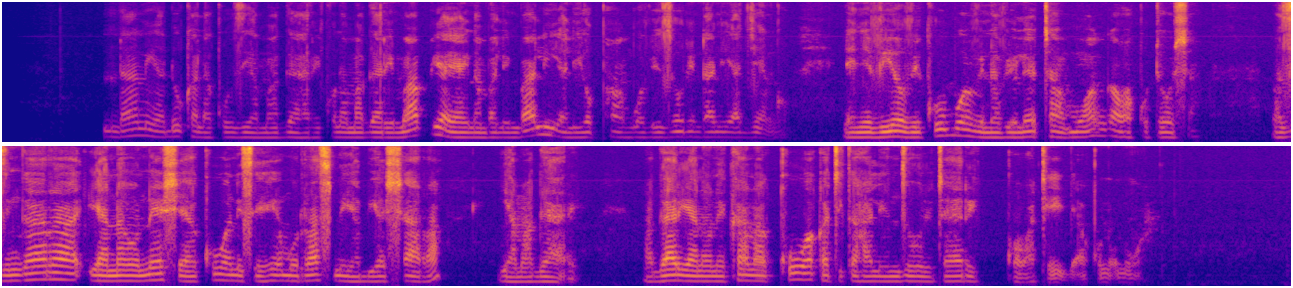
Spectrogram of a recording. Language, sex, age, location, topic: Swahili, male, 25-35, Kisumu, finance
